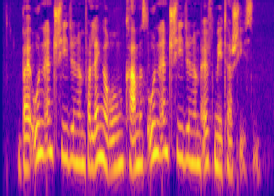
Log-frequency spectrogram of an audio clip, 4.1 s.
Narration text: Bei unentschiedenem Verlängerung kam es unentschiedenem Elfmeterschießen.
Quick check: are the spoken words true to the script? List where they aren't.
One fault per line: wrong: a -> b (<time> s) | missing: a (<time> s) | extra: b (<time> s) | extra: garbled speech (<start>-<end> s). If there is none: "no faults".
no faults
